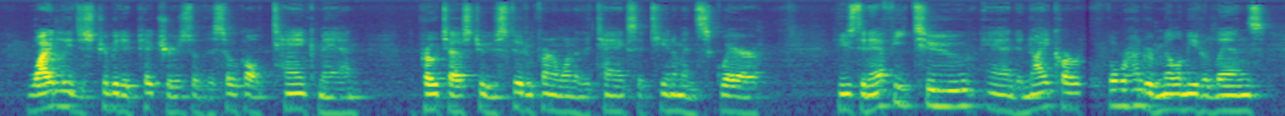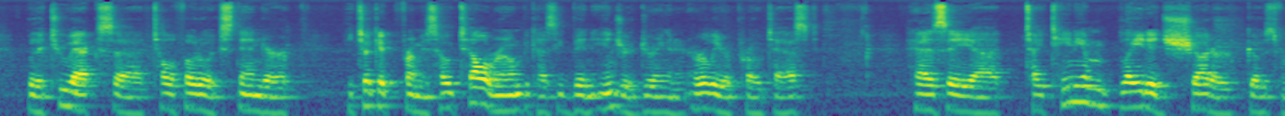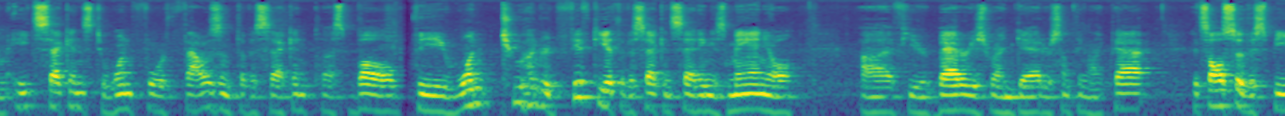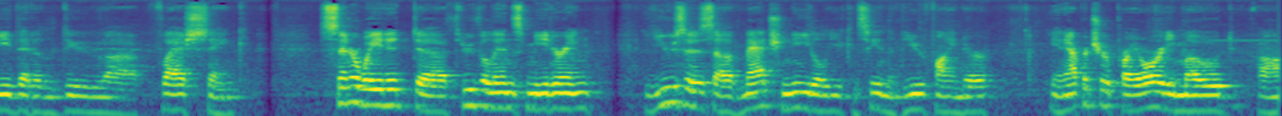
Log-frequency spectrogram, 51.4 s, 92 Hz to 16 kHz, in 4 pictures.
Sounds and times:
Speech: 0:00.3 - 0:07.8, 0:08.4 - 0:21.1, 0:22.0 - 0:41.2, 0:41.8 - 0:51.3.

